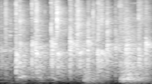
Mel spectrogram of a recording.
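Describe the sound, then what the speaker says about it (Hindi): Clapping from people at an SSC CGL selection ceremony: a brisk series of close, distinct claps in a loose rhythm. "तालियां होनी चाहिए भाई।"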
